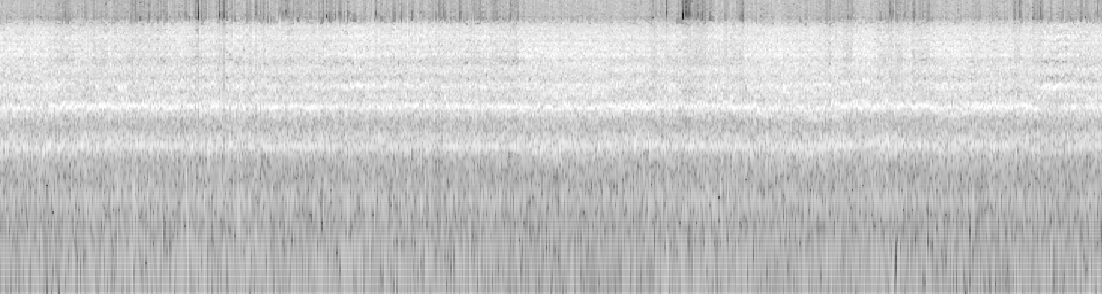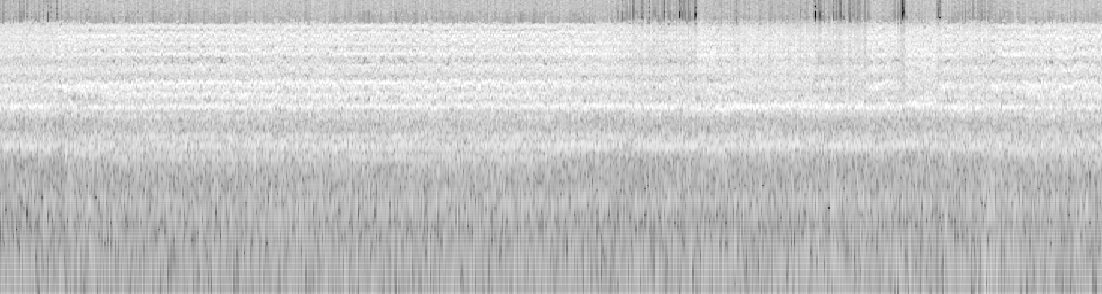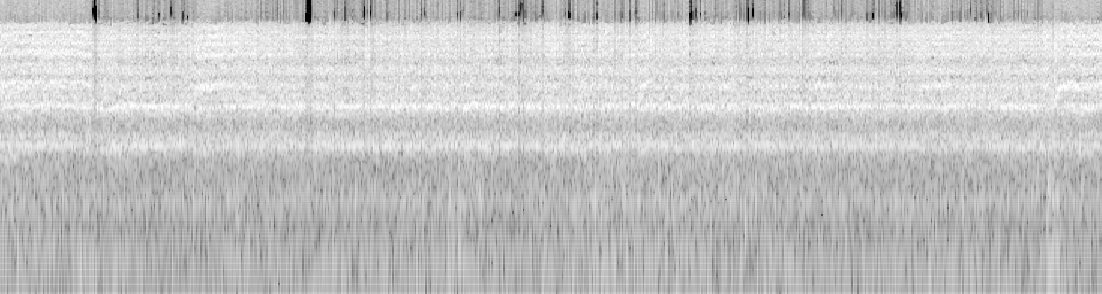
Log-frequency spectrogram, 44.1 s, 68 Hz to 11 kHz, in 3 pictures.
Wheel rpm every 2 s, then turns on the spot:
220, 230, 230, 220, 230, 220, 230, 230, 210, 210, 210, 230, 230, 230, 220, 230, 230, 240, 240, 230, 230, 230.
none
